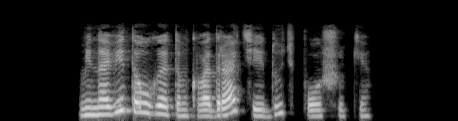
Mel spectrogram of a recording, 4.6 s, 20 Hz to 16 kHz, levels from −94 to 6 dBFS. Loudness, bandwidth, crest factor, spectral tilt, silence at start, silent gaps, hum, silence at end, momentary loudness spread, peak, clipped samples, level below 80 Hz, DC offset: -17 LUFS; 7.2 kHz; 18 dB; -6.5 dB/octave; 0.8 s; 2.96-3.03 s; none; 0.9 s; 17 LU; -2 dBFS; under 0.1%; -64 dBFS; under 0.1%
